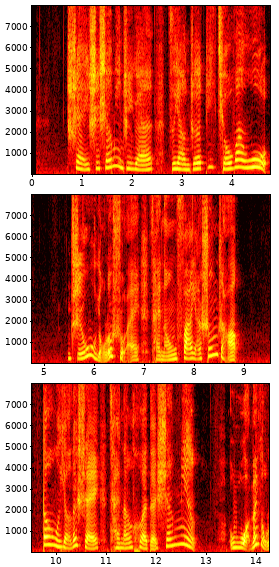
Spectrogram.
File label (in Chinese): 童声 男童 女童4-5岁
